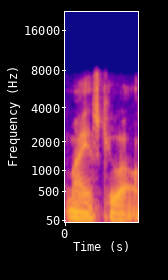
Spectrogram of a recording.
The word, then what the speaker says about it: MySQL: Well, I've heard directly from Monty himself. He calls it MySQL, so that's the authoritative version.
